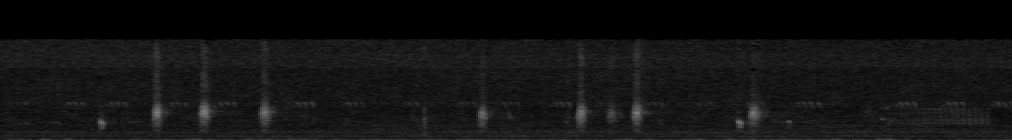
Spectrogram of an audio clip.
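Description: Birds chirping with short, scattered high calls over a steady low outdoor rumble.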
